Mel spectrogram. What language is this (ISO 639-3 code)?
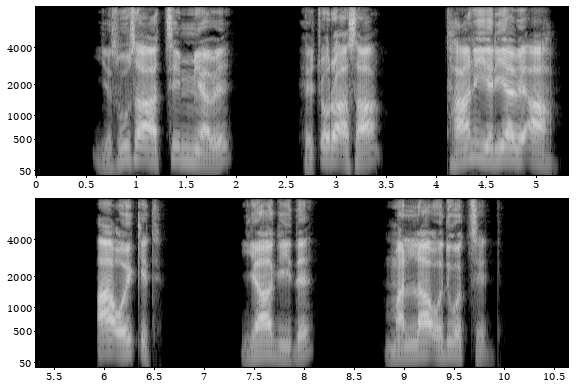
dwr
